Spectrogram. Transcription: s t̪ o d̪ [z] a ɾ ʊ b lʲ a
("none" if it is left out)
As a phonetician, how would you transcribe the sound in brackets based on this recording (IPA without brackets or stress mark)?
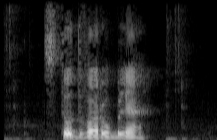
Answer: v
